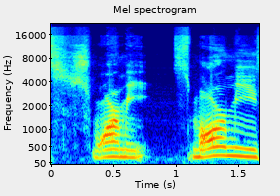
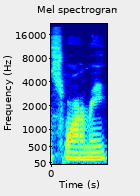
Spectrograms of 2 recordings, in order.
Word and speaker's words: smarmy: He is, he does smarmy stuff. I learned it's smarmy, not swarmy.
